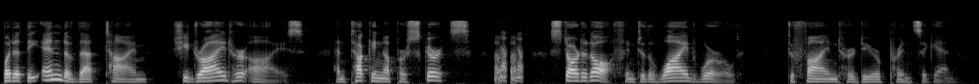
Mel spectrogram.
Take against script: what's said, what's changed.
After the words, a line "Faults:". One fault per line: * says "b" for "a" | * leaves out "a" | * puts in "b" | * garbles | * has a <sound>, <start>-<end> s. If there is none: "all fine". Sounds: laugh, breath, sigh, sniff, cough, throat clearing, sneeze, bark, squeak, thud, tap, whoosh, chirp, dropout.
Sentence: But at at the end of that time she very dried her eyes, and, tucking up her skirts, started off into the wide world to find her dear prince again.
But at the end of that time she dried her eyes, and, tucking up her skirts, started off into the wide world to find her dear prince again.
Faults:
* leaves out "at"
* leaves out "very"
* has a laugh, 4.9-5.2 s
